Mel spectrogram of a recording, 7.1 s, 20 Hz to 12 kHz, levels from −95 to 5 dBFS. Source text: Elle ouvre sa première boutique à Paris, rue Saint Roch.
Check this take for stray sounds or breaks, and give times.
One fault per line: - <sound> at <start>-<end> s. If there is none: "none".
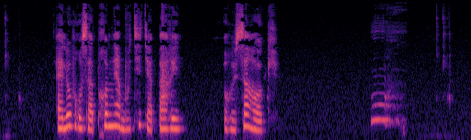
- laugh at 5.6-6.1 s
